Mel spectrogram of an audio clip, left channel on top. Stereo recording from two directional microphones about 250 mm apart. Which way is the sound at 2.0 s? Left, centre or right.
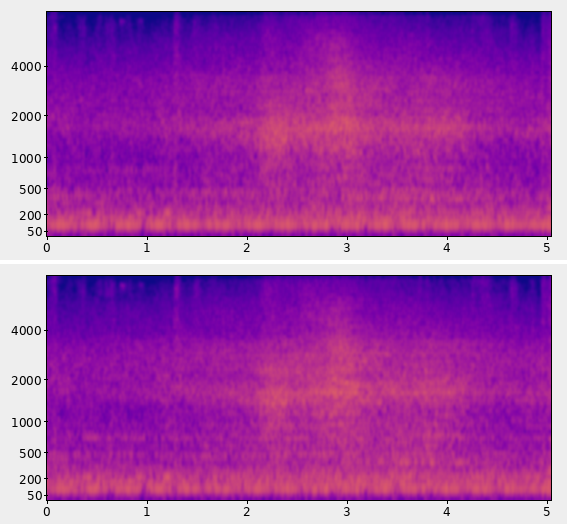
Centre.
